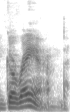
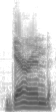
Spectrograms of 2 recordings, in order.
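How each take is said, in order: First: The stress is on the second syllable. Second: The stress is on the first syllable. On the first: This is how most people in the country say it. "Typically in the United States, you will hear this referred to as a" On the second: This is how the inventor said his own name. "accent on the first syllable"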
